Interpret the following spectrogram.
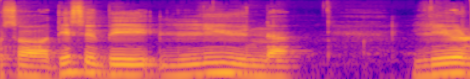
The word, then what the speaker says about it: lune: Lune, remember we said that words at the end of a word in French ending with the E is not pronounced. So this should be lune, not lune, no. Just lune.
